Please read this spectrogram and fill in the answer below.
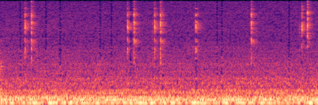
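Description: Computer mouse clicking: about seven short clicks spread across a few seconds, some in quick pairs, over a low steady hum.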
